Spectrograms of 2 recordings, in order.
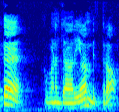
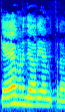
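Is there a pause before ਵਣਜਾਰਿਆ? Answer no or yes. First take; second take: yes; no. First: A short pause comes before ਵਣਜਾਰਿਆ. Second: The words run together without a pause. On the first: The speaker calls it right. "ਉਸ ਤੋਂ ਪਹਿਲਾਂ ਠਮਕ ਲਾ ਦੇਣੀ ਹੈ" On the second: The speaker calls it wrong. "ਕੈ ਵਣਜਾਰਿਆ ਮਿੱਤਰਾ ਨਹੀਂ ਕਹਿਣਾ"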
